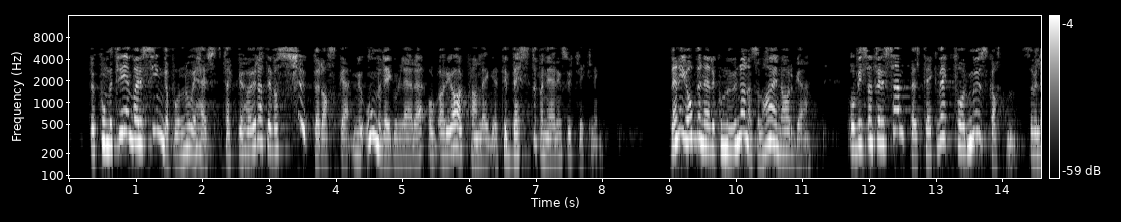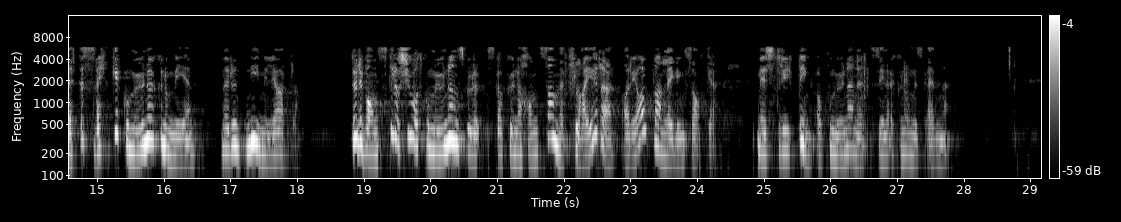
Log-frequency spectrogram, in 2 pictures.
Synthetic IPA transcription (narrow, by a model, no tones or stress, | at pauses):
d̪̥ɑːkʰʊmɪt̪ʰeːənʋɑːɾɪsɪŋɡɑpʰʊːɾnuːɪɦœst̪fɛkːʋɪhœʏɾəɑt̪̚d̪ɛɪʋɑɾsʉːpəɾɑskə̰mɛɔʔʊmɾɛɡʉleːɾəʔoːɡɑɾɛɑːlpʰlɑːnlɛɡət̪ʰɪlbɛst̪əfɑɳeːɾɪŋsʉːt̪ʰʋɪklɪ̰ŋ | d̪̥ɛnːəjɔbːənæɖɛkʰʊmʉːnɑnəsɔmhɑɾɪnɔɾɡə̰ | ʔɔʋɪsd̪ɛnfɔɾɛksɛmpəlt̪ʰeːkːʋɛkːfɔɾmʉːskɑt̪n̩sɔʋɪld̪ɛt̪ːəsʋɛkːəkʰʊmʉːnəœkʊnʊmiːən | mɛɾʉnt̪niːmɪlɪɑɾdə̰ | d̪̥oːæd̪ɛʋɑnskəlɪɔʃoːɑt̪kʰʊmʉːnənəskʉləskɑkʰʉnːəhɑnd̪sɑməflɑɪɾəʔɑ̰ɾɛɑːlpʰlɑːnlɛɡɪŋsɑ̰ːkə̰ | mɛːst̪ɾyːpɪŋɑ̰ːʋkʰʊmʉːnənəsiːnəʔœkʊnuːmɪskəɛ̰ʋnə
